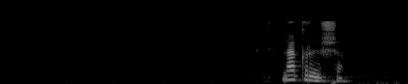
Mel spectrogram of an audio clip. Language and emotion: Russian, neutral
